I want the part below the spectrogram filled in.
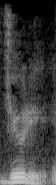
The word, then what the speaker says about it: Cudi: In the case of Mount Judy, we saw that C-U-D-I was pronounced Judy in Arabic. So the C is pronounced with a softer sound, just like the G can be pronounced softly, as in genie, spelt genie, but it's pronounced softly.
